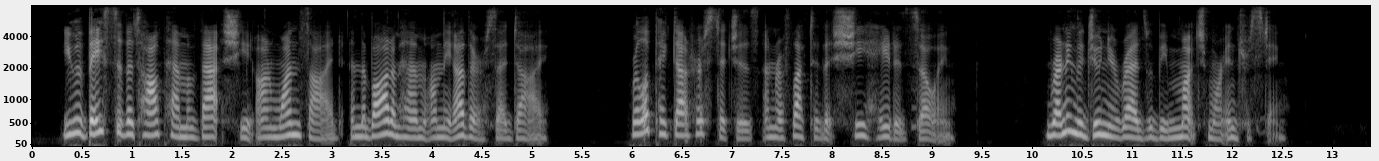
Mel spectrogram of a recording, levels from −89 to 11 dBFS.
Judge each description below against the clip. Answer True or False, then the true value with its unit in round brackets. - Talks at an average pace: True (185 wpm)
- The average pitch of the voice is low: False (210 Hz)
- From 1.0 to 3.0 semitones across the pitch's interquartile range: False (4.8 semitones)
